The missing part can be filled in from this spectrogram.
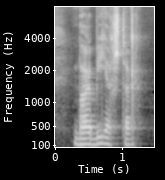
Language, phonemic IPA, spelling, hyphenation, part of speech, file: Dutch, /ˌbɑrˈbiːr.stər/, barbierster, bar‧bier‧ster, noun, Nl-barbierster.ogg
- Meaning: a female barber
